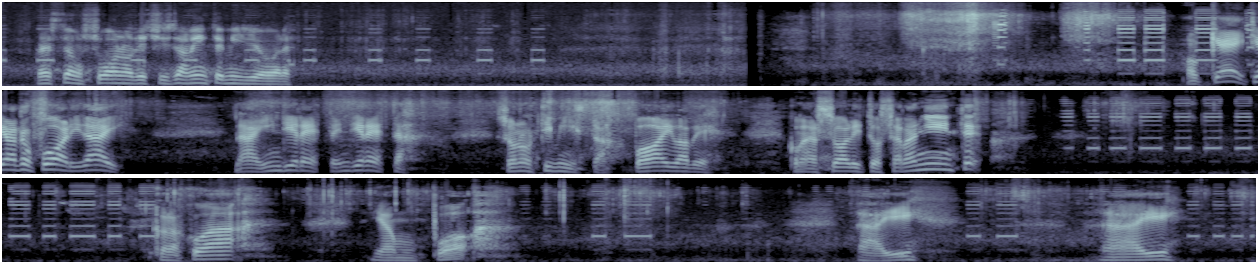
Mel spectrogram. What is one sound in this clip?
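A metal detector beeps with warbling tones, on and off.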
